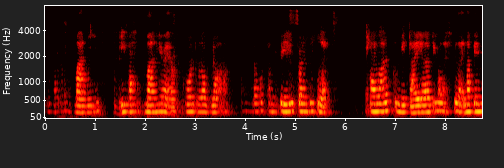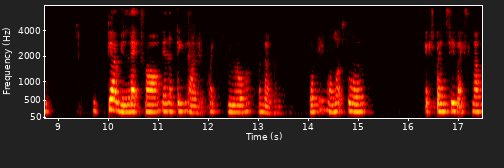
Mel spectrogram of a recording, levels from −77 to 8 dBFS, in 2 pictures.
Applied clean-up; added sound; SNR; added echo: neural mask model DeepFilterNet 3.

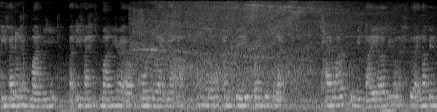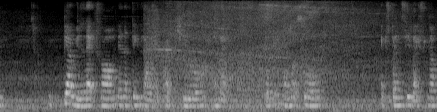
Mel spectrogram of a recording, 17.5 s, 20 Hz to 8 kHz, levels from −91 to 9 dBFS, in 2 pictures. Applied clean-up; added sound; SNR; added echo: none; Fixed-wing aircraft, airplane; 13 dB; reverberation time 0.7 s.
